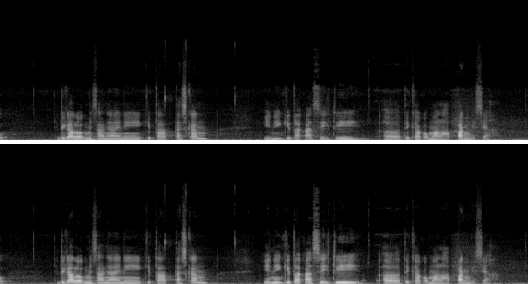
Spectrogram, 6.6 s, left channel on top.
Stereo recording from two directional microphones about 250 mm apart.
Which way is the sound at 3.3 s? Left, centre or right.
Centre.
